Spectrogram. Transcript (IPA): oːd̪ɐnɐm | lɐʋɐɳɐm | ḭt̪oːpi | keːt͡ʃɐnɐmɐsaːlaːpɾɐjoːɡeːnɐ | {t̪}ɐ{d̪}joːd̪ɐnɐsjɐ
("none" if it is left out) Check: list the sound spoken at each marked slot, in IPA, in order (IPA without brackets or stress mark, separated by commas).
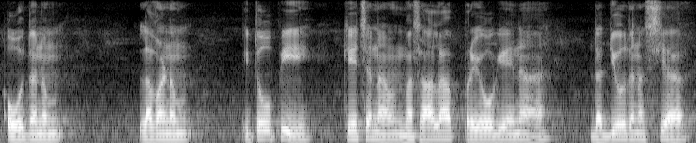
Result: d̪, d̪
